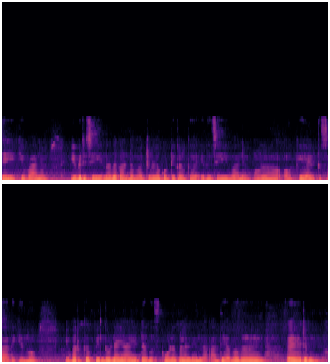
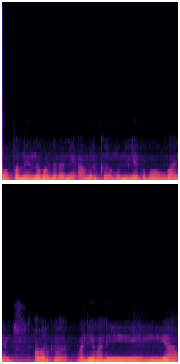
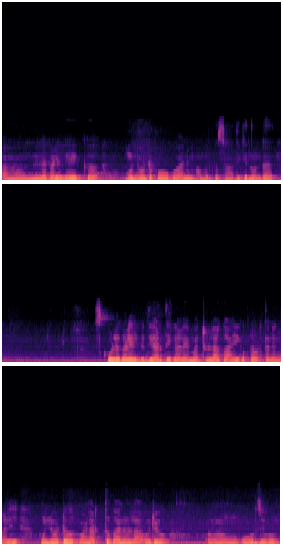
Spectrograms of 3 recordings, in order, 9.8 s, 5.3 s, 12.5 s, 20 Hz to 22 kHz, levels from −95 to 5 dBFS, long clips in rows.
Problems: background sounds at intervals, low volume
